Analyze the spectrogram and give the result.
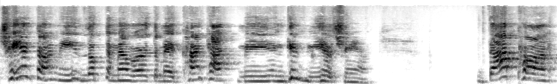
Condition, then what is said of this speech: Deafness. I have an accent. I know a deaf accent, but she doesn't have one because she apparently did hardcore more speech therapy than I did.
